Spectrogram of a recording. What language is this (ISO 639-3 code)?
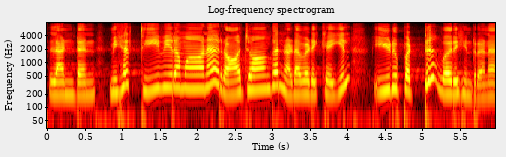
tam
